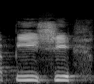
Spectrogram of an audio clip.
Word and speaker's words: PSSI: Allora, io ho fondato il mio partito super sovranista italiano, PSSI, si pronuncia Pissi, come abbiamo sentito prima da Lino.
